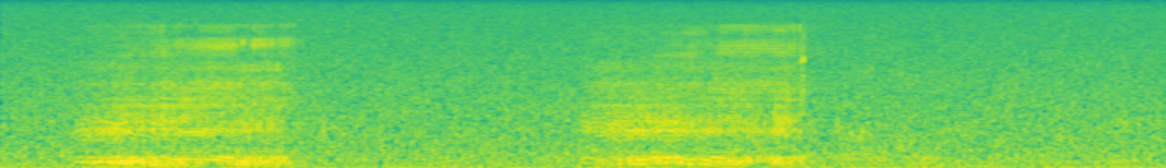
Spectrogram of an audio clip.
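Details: Sleeping cat snoring: two slow, buzzy breathing sounds, a snore on each breath, over steady background hum.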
